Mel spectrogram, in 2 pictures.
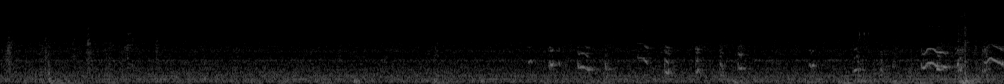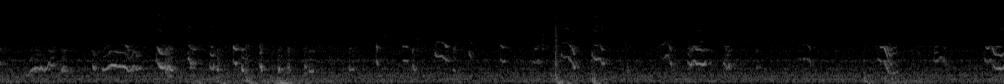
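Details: Eight-week-old American Cocker Spaniel puppies, males and females, give a string of soft, high whimpers and yips.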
